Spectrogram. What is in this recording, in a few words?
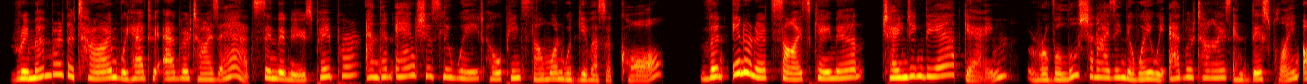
narrator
